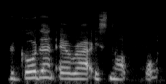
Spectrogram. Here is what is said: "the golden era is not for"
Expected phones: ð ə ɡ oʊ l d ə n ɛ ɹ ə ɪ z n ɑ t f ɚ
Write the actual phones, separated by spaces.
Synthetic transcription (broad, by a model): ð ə ɡ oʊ d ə n ɛ ɹ ə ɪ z n ɑ t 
